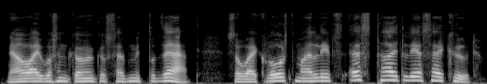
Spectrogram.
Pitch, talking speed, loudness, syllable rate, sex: 145 Hz, 220 wpm, -18 LUFS, 4.9 syllables/s, male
